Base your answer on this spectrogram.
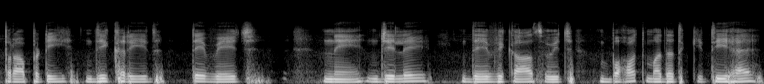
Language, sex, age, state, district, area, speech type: Punjabi, male, 18-30, Punjab, Mohali, urban, spontaneous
